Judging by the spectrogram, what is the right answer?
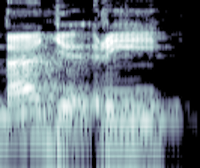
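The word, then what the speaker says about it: تَجْرِي: Nah, jim sukun ini kita pentalkan atau dipantulkan ketika membacanya. Jadi kita membacanya taj. Jadi tidak sekedar taj, tidak sekedar taj.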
